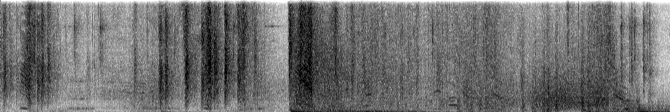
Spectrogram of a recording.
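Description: Intense gunfire in the World War II shooter Enlisted, an aircraft strafing the ground: scattered shots first, then a sudden loud burst of sustained rapid fire and blasts, with brief voices nearby.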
